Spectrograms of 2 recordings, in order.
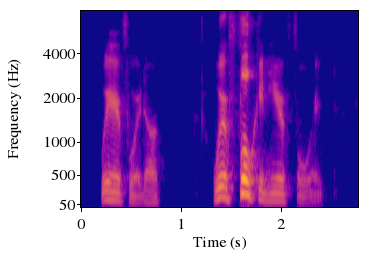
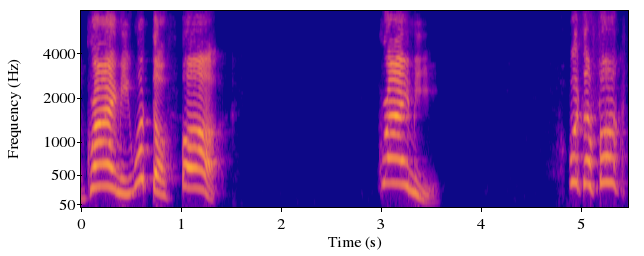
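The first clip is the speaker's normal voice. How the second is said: shocked outcry; 14 semitones higher, 9 dB louder, slower than usual. Real, not acted. Shocked friend wasn't subscribed.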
